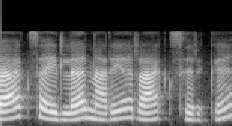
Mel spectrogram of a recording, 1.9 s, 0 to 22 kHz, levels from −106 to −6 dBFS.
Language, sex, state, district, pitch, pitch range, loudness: Tamil, female, Tamil Nadu, Nilgiris, 230 Hz, 215-270 Hz, -19 LUFS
